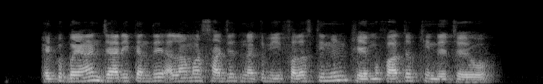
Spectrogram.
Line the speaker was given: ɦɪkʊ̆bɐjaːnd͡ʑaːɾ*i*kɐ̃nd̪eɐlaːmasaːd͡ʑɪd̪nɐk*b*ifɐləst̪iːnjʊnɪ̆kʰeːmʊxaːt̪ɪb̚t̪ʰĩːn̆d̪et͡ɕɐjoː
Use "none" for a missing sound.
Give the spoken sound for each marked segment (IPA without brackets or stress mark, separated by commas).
i, b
